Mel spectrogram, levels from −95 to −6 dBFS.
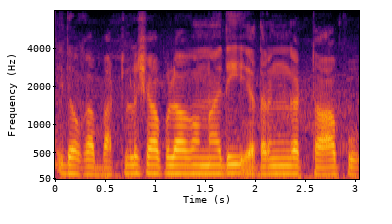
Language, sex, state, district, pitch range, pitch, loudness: Telugu, male, Andhra Pradesh, Visakhapatnam, 125-140 Hz, 140 Hz, -23 LUFS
